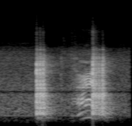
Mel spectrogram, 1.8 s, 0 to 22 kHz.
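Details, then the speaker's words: 1972 Chevelle SS long-sitting door being forced open after releasing the inside latch: two sharp knocks, then a rising dry creak as it swings; stiff, unlubricated hinges. "yeah you can hear those hinges are not happy"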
